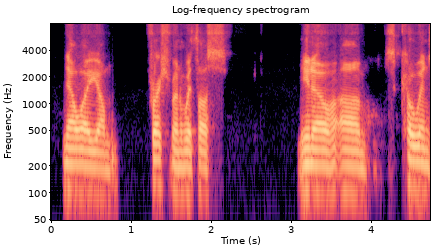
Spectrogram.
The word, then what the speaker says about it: Coen: Cohen spelled like the Cohen brothers, Coen.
